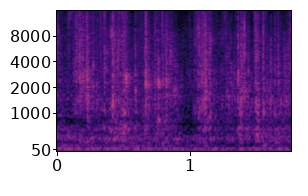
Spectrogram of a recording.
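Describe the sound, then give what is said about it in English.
Crisp crunching of someone chewing fried puffed corn snacks, a rapid series of dry, brittle crackles repeating steadily with no talking. “I'm pretty sure we're just eating, like, deep fried cheese doodle things without cheese.”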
